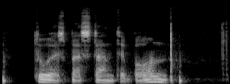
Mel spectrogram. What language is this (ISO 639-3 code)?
ina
